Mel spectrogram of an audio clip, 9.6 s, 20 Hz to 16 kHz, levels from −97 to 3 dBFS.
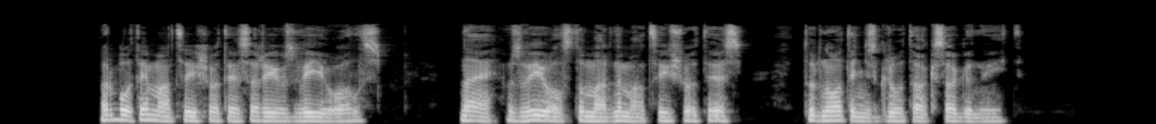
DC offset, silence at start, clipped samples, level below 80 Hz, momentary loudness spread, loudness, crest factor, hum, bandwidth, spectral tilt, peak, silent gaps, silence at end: under 0.1%; 0.85 s; under 0.1%; -60 dBFS; 8 LU; -19 LUFS; 18 dB; none; 7.8 kHz; -5.5 dB/octave; -2 dBFS; 3.63-3.82 s; 1.15 s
